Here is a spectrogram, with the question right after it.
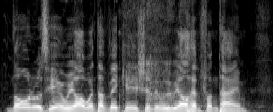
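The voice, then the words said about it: Put-on German accent. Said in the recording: “I don't know what accent that was. ... The German accent”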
